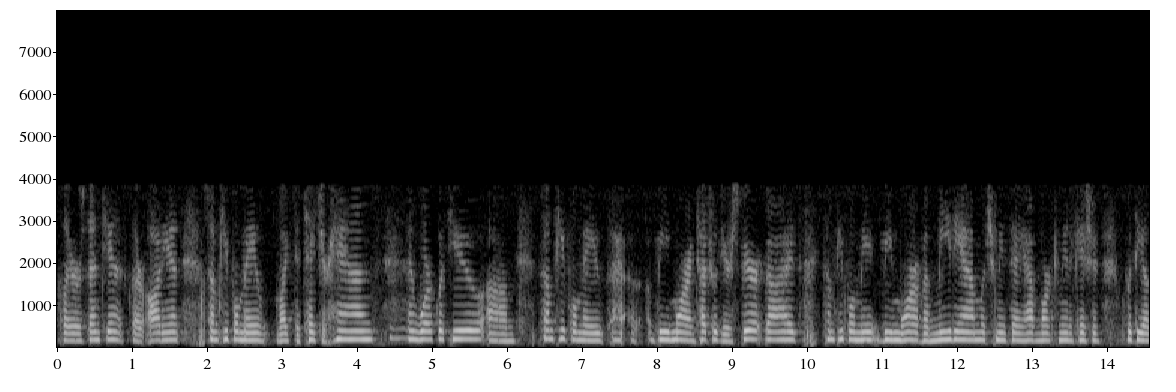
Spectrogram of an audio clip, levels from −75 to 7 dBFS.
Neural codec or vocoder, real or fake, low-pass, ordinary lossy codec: codec, 16 kHz in and 24 kHz out, 1 kbps, XY-Tokenizer; fake; 7.2 kHz; AAC, 16 kbps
